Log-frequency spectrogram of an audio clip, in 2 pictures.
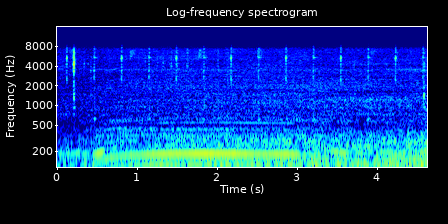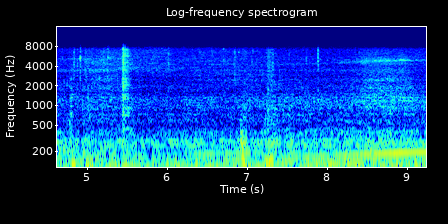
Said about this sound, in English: Okay, sorry about the interruption there. A lot of cars here on this road. Wow.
